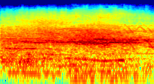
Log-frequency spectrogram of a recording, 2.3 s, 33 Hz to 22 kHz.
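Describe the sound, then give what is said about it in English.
A powerful sports car accelerates hard to 80 miles per hour as a reckless driver flees police, giving a loud, continuous roar with shrill, shifting tones riding over it. “The powerful sports car accelerates to 80 miles per hour.”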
